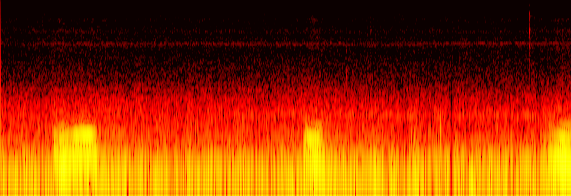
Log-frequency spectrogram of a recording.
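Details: Soft, low snores from Ebisu, a sleeping female red long-haired Kaninchen dachshund and former rescue dog; three quiet nasal rumbles a few seconds apart against a steady low background hum.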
